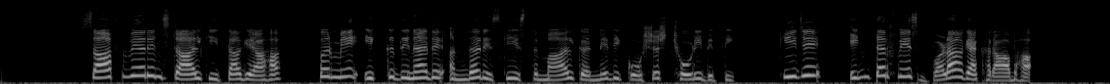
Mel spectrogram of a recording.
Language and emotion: Dogri, disgusted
